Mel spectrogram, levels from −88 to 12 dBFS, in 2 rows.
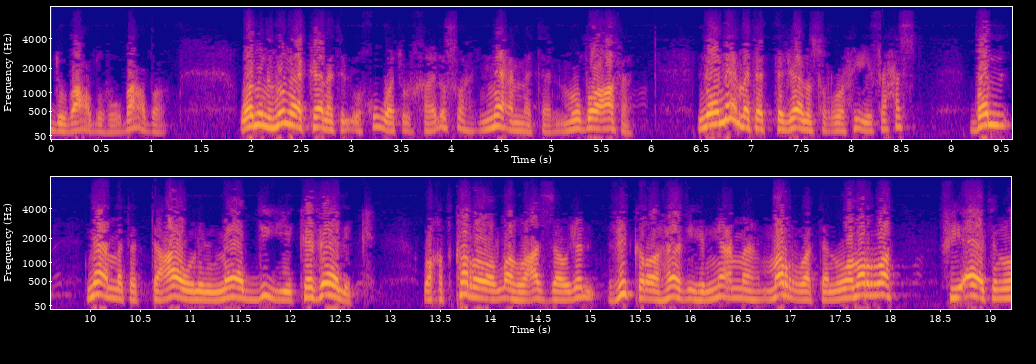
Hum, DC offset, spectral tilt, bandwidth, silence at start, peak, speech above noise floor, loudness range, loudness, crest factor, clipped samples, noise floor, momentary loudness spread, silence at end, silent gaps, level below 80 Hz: none; under 0.1%; -9.5 dB/octave; 6.6 kHz; 0 s; 0 dBFS; 35 dB; 3 LU; -13 LUFS; 14 dB; under 0.1%; -48 dBFS; 13 LU; 0 s; none; -48 dBFS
